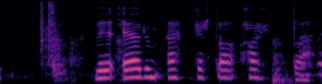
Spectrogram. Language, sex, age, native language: Icelandic, female, 9, Icelandic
